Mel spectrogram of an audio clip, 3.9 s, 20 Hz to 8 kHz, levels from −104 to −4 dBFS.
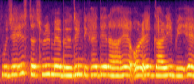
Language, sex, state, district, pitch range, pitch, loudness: Hindi, female, Arunachal Pradesh, Papum Pare, 245-265 Hz, 260 Hz, -12 LUFS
